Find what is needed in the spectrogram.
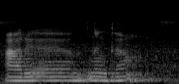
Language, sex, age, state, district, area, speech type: Bodo, female, 45-60, Assam, Baksa, rural, spontaneous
